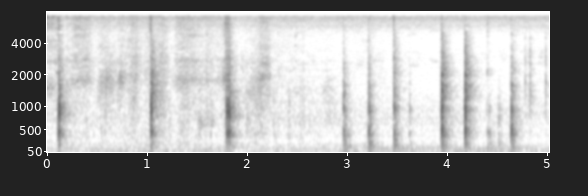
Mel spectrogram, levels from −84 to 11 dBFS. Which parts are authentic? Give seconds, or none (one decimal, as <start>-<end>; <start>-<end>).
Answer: 0.0-5.0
